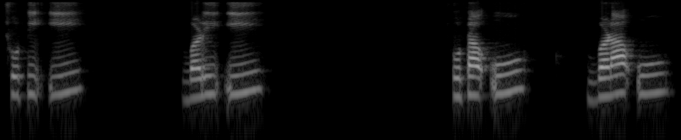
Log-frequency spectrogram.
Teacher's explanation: संवृत स्वर वे स्वर हैं जिनके उच्चारण में मुख बहुत कम खुलता है। इनमें जीभ मुख में जितना संभव हो सके उतना ऊपर और तालु के करीब होती है। जिससे हवा का प्रवाह बहुत कम या मुश्किल से होता है।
